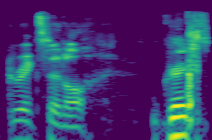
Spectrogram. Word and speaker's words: Grix: are you kabuji or Griggs I think I'm grix it all thank you like it sounds for sure spelled like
